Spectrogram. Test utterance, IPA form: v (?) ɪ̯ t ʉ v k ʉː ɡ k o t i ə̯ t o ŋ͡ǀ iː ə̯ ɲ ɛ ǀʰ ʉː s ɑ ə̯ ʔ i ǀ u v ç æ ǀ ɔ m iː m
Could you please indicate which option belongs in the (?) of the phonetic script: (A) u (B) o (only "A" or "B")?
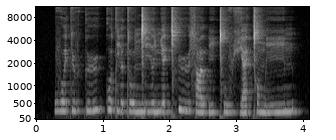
B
